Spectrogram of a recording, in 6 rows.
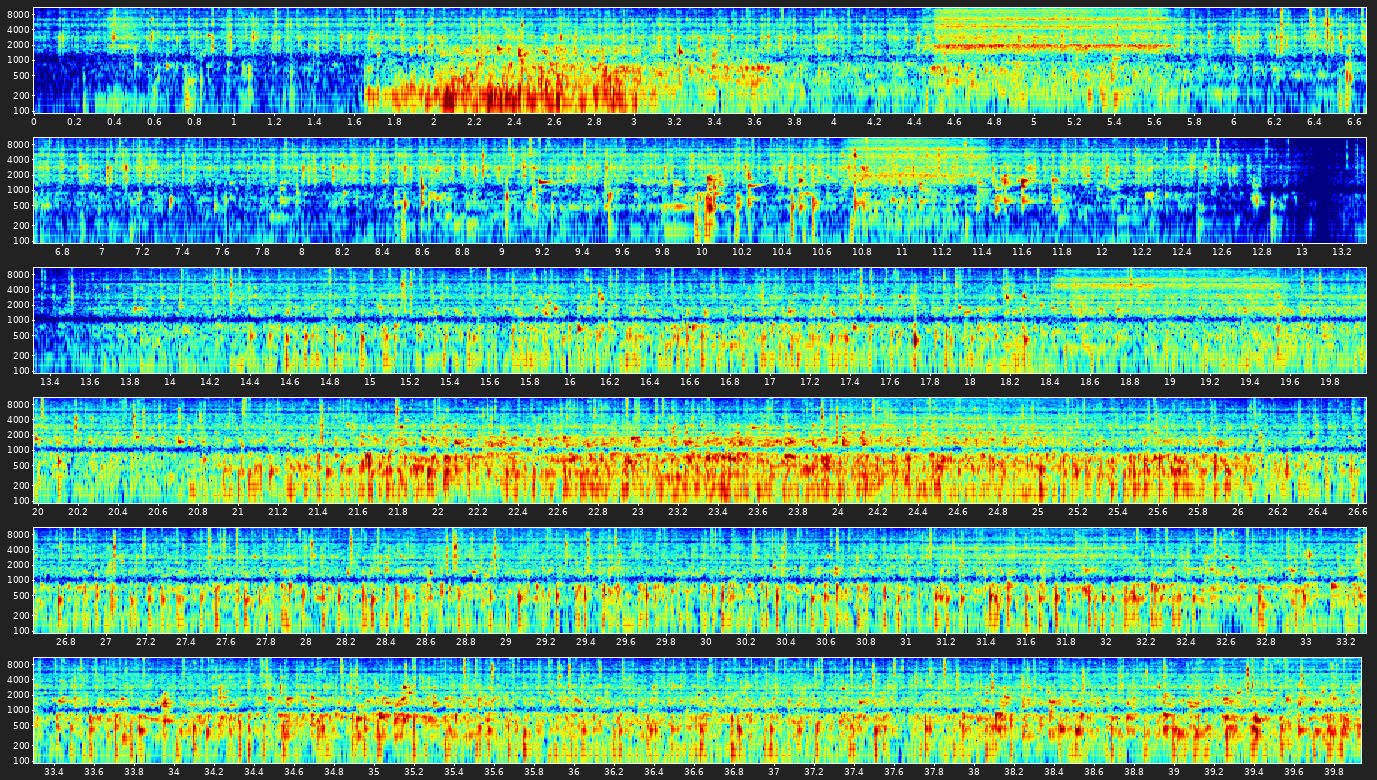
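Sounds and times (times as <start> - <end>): exhaled bubbles gurgling: 0.0 - 39.9
regulator hiss: 4.4 - 6.0, 10.7 - 11.6, 18.4 - 20.0.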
